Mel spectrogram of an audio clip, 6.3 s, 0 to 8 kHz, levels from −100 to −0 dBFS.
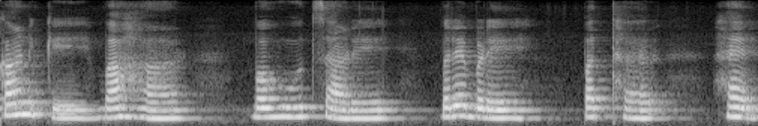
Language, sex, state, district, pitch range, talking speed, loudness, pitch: Hindi, female, Himachal Pradesh, Shimla, 195-225 Hz, 85 wpm, -18 LUFS, 195 Hz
